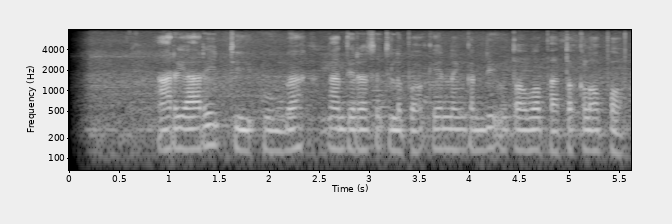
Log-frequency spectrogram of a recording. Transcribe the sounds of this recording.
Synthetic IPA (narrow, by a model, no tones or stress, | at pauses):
ʔaɾiaɾid̪̥i̤umbah | ŋant̪iɾasədd͡ʒ̥ə̤ləpɔkenɪŋkəɳɖiʔṵt̪ɔwɔb̥a̤t̪ɔkːəlɔpɔ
